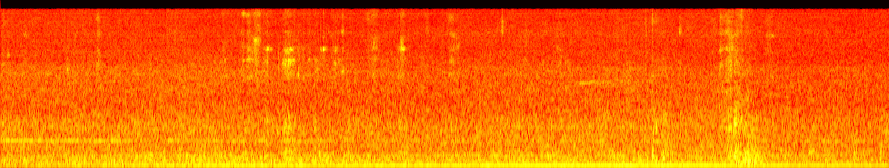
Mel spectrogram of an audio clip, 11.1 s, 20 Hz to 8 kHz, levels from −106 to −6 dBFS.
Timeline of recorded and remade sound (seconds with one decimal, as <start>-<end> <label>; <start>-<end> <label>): 0.0-11.1 remade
